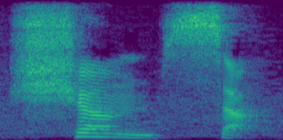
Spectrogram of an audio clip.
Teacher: یہ تفشی لیٹر ہے شین، یہ حروف شجریہ میں سے بھی ہے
